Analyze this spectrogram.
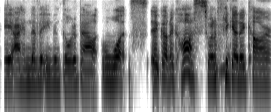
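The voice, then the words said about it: Australian accent. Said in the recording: “you can tell from my accent, I'm actually from Australia.”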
